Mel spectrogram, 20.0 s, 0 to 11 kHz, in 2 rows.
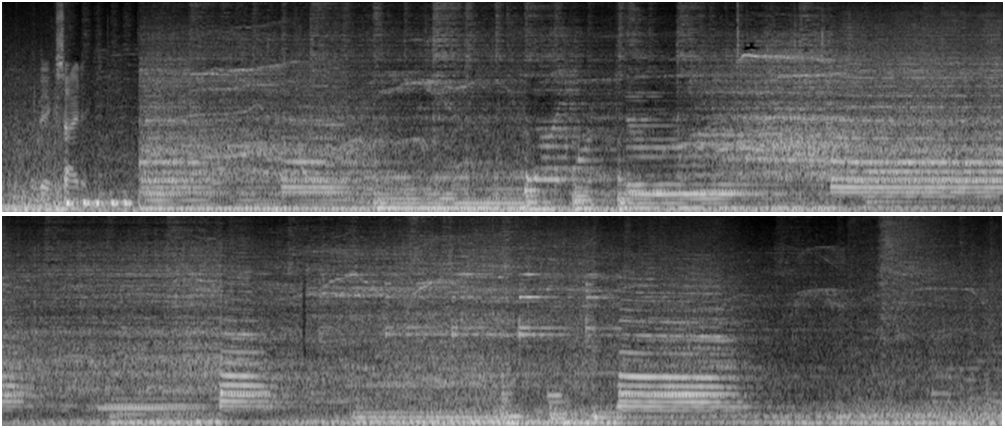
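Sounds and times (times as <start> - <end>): diesel train rumbling: 0.0 - 20.0
locomotive air horn blasts: 1.4 - 4.9, 8.3 - 13.1, 16.1 - 17.8.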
